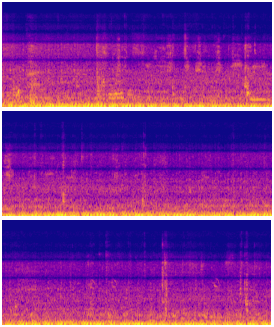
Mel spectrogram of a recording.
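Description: A duck quacking over a steady low rumble.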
